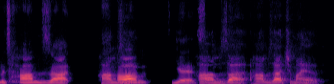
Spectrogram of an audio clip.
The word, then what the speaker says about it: Khamzat: I was gonna say bro his name is hamzat hamz yes hamz hamz Chay yes hamzat what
